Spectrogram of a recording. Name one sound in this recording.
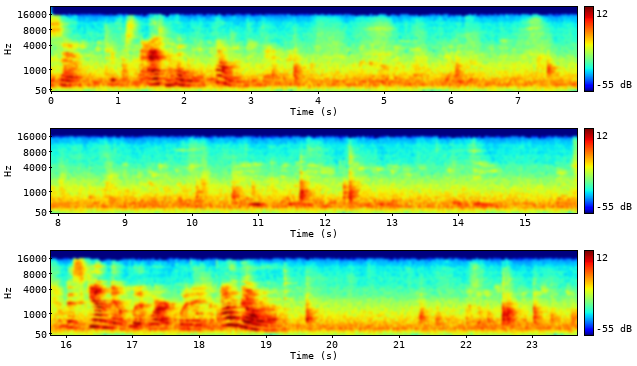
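Hands squish and mix food in a bowl.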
